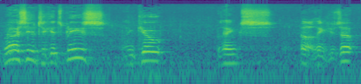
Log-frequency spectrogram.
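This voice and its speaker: A man's voice: sits high, big pitch swings, measured pace, noisy background, full character voice. An actor playing a helpful male train ticket inspector in a radio drama, with a polite, explanatory manner. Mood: courteous.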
